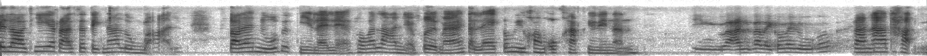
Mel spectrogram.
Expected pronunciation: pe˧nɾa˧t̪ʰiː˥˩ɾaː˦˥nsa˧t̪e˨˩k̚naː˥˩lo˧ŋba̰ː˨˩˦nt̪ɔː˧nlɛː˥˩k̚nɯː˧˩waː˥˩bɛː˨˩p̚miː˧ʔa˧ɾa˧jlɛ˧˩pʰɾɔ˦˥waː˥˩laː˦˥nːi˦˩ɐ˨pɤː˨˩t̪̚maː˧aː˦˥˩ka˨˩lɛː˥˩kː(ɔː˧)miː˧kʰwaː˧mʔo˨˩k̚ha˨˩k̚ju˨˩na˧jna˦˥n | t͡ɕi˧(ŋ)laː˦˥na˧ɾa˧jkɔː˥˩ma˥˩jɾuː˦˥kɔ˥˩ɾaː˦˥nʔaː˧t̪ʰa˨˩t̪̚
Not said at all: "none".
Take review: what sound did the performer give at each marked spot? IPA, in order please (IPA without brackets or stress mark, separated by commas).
ɔː˥˩, ŋ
